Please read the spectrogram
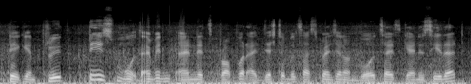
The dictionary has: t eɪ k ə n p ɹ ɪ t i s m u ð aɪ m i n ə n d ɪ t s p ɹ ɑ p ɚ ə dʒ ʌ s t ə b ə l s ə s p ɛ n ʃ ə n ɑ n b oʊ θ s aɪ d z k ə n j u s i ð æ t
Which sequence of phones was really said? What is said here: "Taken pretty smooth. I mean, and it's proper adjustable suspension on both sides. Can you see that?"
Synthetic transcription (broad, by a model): t eɪ k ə n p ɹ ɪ t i s m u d aɪ m i n ə n d ɪ t s p ɹ ɑ p ɚ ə dʒ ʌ s t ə b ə l s ə s p ɛ n ʃ ə n ɑ n b oʊ t s aɪ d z k ə n j u s i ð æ t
